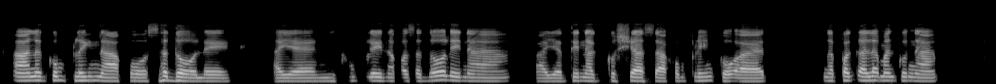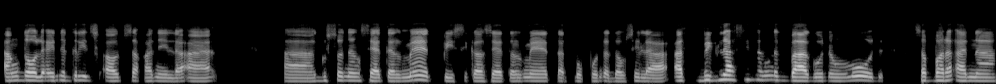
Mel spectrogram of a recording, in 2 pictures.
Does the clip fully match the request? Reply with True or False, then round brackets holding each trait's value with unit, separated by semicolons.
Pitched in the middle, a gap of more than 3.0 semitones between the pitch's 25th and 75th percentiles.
False (165 Hz; 2.7 semitones)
